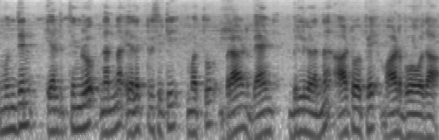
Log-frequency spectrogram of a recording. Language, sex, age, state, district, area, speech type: Kannada, male, 60+, Karnataka, Chamarajanagar, rural, read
